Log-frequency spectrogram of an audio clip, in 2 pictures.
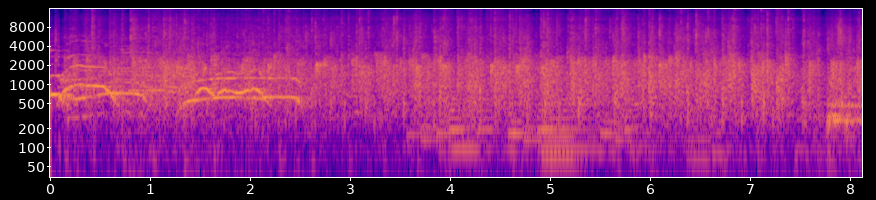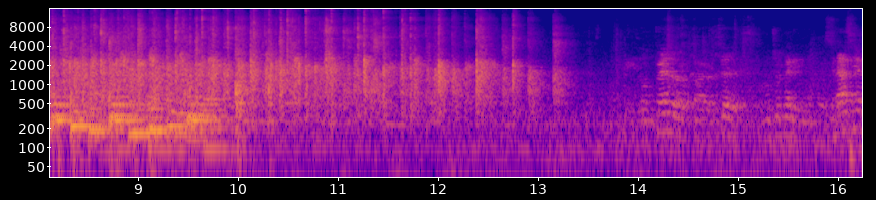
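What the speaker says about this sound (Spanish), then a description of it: "¡Aplausos para ustedes!" Audience applause at a Panamerican jazz concert, a dense sustained clapping from a crowd lasting throughout, with a voice speaking over it early on and the clapping thinning toward the end.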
